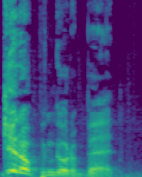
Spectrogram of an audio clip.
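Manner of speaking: high, very, very stern yell. Recounting yelling at a girl asleep on the couch: retelling a very stern yell. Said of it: "I yelled at her in a very, very stern voice".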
